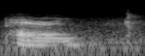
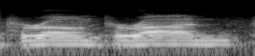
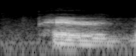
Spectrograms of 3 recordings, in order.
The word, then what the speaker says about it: Perrin: So I'm just gonna be myself, stick to my moniker of just Nelson Perrin. For those who don't know, it's pronounced Perrin. A lot of people pronounce it wrong. Perron. It's Perrin. Like if you put a pear in the bag or like some, I don't know.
